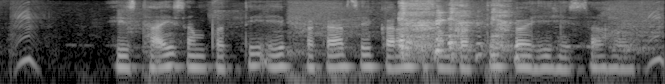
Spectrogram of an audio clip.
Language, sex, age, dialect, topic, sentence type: Bhojpuri, male, 18-24, Western, banking, statement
